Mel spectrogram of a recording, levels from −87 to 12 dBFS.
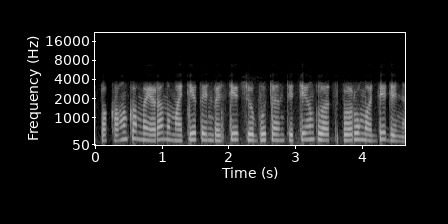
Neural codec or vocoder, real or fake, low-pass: none; real; 7.2 kHz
